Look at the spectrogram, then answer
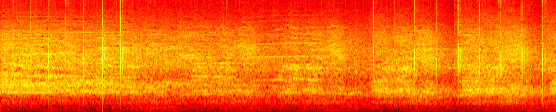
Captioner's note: applause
